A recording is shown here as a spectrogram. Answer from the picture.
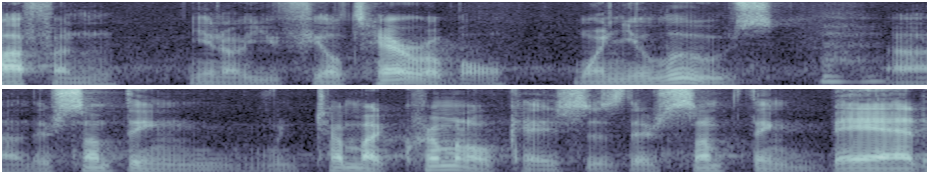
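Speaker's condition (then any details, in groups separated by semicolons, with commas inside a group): No condition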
